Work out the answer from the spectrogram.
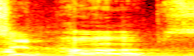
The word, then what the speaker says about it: herbs: There's an H in there, bro. Pronounce it. Herbs.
